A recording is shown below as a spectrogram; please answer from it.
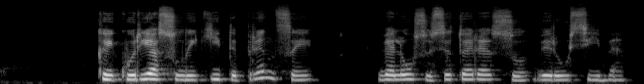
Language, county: Lithuanian, Šiauliai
